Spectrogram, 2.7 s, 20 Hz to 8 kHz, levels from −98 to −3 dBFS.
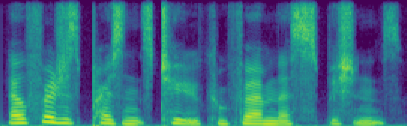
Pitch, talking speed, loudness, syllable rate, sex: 220 Hz, 130 wpm, -19 LUFS, 5.4 syllables/s, female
